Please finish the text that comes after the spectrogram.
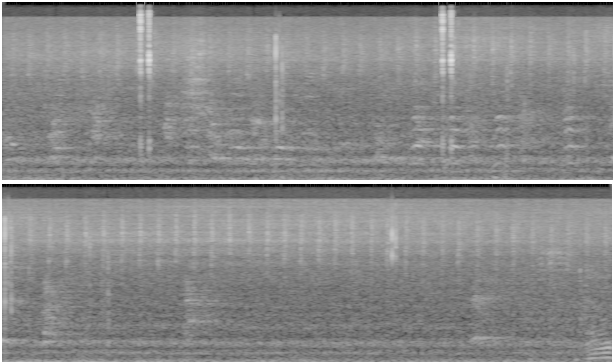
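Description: Honey bees buzz around queen cages in a steady close drone with a few sharp clicks and knocks, and faint voices occasionally in the background.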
